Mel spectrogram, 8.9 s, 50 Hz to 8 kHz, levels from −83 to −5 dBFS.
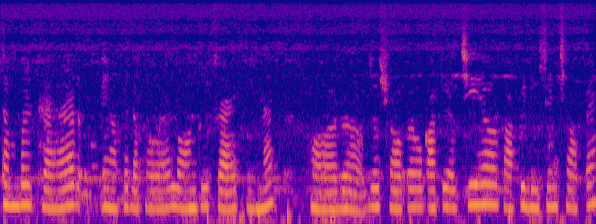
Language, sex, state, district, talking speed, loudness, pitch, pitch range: Hindi, female, Bihar, Saharsa, 140 wpm, -32 LUFS, 200 Hz, 190-210 Hz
